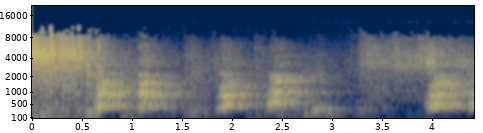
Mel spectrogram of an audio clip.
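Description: Young baby fussing: a string of short, whiny cries about half a second apart, dying away near the end.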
